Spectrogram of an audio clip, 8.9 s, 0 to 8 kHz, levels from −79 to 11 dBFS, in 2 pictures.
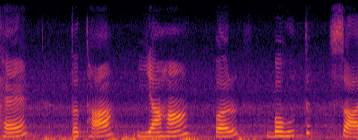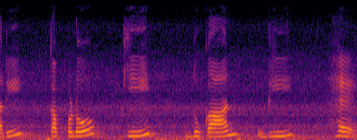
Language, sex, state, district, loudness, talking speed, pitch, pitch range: Hindi, female, Haryana, Charkhi Dadri, -16 LUFS, 75 wpm, 250 Hz, 235-265 Hz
